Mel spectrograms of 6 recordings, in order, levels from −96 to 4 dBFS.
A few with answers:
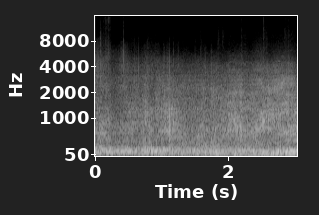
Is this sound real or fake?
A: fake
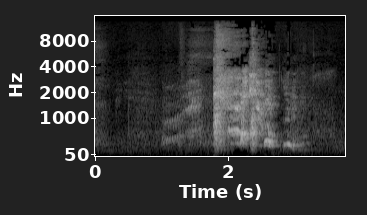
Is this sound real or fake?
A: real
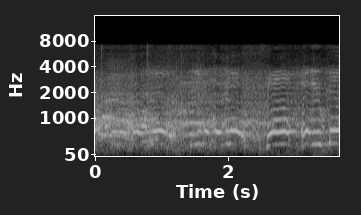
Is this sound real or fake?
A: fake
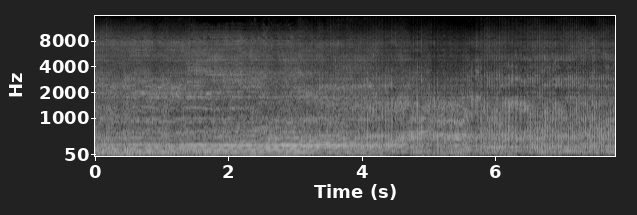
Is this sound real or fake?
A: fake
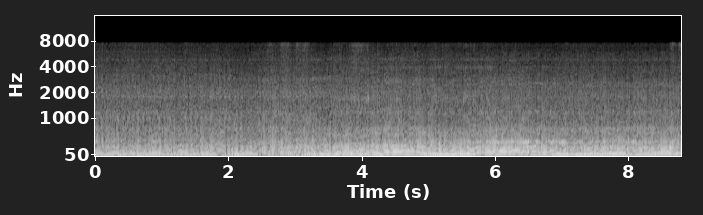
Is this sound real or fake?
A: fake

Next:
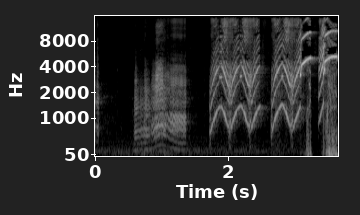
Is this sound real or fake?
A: real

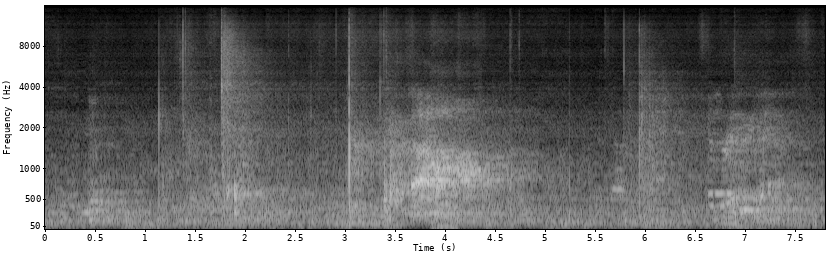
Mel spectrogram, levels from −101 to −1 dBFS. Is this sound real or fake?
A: fake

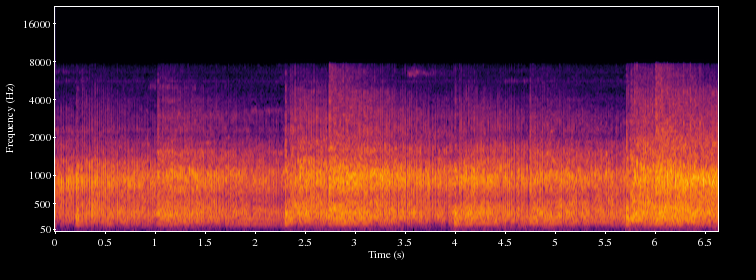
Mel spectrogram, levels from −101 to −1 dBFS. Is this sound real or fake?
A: fake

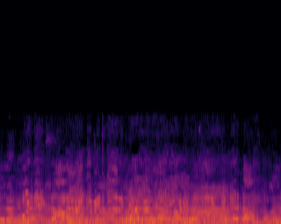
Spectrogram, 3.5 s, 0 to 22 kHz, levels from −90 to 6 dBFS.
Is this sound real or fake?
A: real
